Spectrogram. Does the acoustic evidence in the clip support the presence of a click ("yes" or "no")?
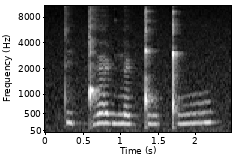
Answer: yes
